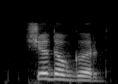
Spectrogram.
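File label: "сьӧдовгӧрд", Komi, female; kpv audio dict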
